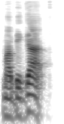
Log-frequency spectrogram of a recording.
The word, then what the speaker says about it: mabigat: Bigat is spelled as B-I-G-A-T. When used as an adjective, bigat becomes mabigat. Mabigat. Mabigat. Mabigat is spelled as M-A-B-I-G-A-T.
